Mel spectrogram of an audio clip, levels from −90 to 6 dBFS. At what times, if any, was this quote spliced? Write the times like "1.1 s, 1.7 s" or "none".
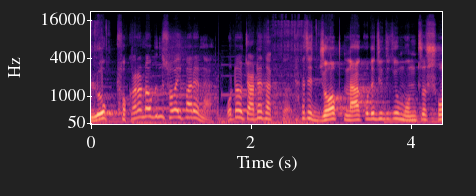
1.5 s, 2.5 s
